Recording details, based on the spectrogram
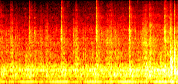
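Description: A sewing machine runs a zigzag stitch in a library sewing class, keeping up a steady mechanical whir with quick rhythmic needle clicks from start to finish, close and clear with no talking.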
